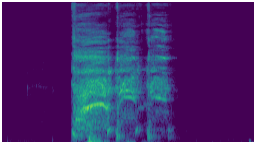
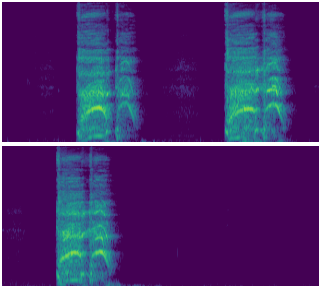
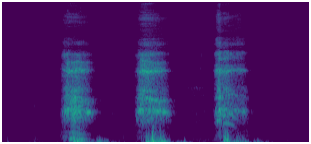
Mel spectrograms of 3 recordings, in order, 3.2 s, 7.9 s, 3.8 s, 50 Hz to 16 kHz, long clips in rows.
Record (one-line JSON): {"cough_length": "3.2 s", "cough_amplitude": 18332, "cough_signal_mean_std_ratio": 0.47, "three_cough_length": "7.9 s", "three_cough_amplitude": 21930, "three_cough_signal_mean_std_ratio": 0.41, "exhalation_length": "3.8 s", "exhalation_amplitude": 5155, "exhalation_signal_mean_std_ratio": 0.47, "survey_phase": "beta (2021-08-13 to 2022-03-07)", "age": "65+", "gender": "Male", "wearing_mask": "No", "symptom_cough_any": true, "symptom_runny_or_blocked_nose": true, "symptom_sore_throat": true, "symptom_change_to_sense_of_smell_or_taste": true, "smoker_status": "Never smoked", "respiratory_condition_asthma": false, "respiratory_condition_other": false, "recruitment_source": "Test and Trace", "submission_delay": "2 days", "covid_test_result": "Positive", "covid_test_method": "ePCR"}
